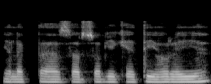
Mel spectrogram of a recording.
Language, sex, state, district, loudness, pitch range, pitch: Hindi, male, Jharkhand, Jamtara, -21 LUFS, 120-125 Hz, 120 Hz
